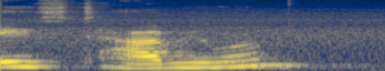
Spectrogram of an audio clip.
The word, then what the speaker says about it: acetabulum: The ace tabulum um or acetabulum, a lot of kids kind of make up their own pronunciation for that.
